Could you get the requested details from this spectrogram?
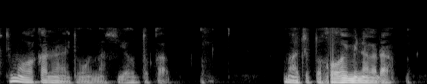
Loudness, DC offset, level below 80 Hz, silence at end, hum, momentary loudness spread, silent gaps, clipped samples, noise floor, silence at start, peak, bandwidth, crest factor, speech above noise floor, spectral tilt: -21 LUFS; under 0.1%; -32 dBFS; 0.15 s; none; 17 LU; none; under 0.1%; -68 dBFS; 0.1 s; -2 dBFS; 5.8 kHz; 18 dB; 48 dB; -13 dB/octave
